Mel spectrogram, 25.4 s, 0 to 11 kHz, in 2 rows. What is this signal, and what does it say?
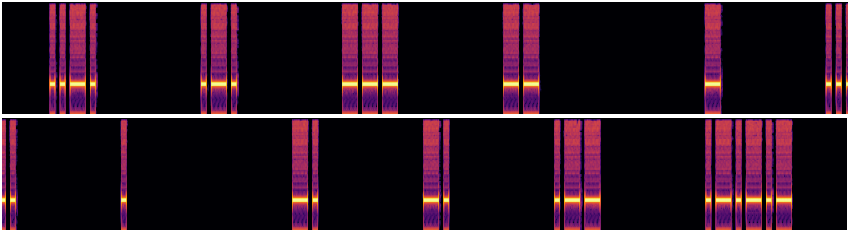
Morse code, heard as a keyed tone, about 16 wpm, spaced as for 5 wpm, 800 Hz. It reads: FROM THE NNW.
